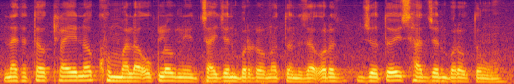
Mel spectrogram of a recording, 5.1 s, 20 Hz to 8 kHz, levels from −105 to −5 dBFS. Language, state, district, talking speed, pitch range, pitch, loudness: Kokborok, Tripura, West Tripura, 175 wpm, 125-140 Hz, 135 Hz, -13 LUFS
